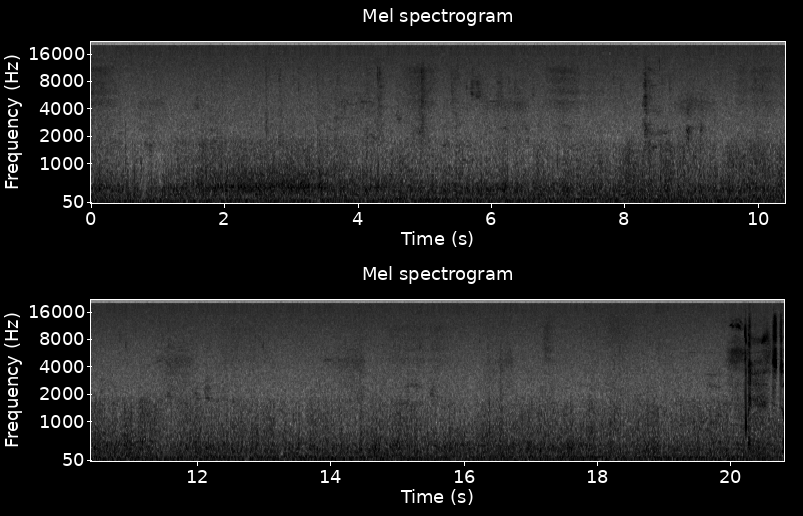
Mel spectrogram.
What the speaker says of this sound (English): Still pretty windy out.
